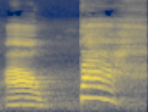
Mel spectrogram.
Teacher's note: É o tá a sílaba tônica, ela é uma oxítona. Então, ela já não entra lá na regra das paroxítonas.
